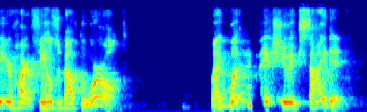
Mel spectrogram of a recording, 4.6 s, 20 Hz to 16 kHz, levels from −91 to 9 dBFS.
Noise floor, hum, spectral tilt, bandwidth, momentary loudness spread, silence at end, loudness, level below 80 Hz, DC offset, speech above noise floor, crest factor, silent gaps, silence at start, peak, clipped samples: -80 dBFS; none; -3.5 dB/octave; 12.5 kHz; 8 LU; 0.3 s; -22 LUFS; -68 dBFS; under 0.1%; 58 dB; 18 dB; none; 0 s; -6 dBFS; under 0.1%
